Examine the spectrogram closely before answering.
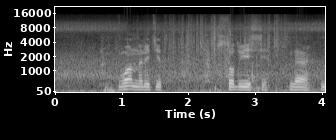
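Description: A dog barks repeatedly outdoors.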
